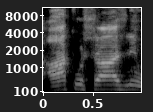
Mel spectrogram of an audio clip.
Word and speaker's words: Akwesasne: and I believe one of the teams was Akwesasne. Did I say that correctly? – Yeah, the Akwesasne Warriors.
